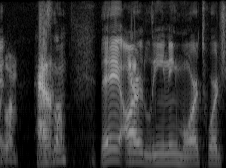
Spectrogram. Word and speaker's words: Haslam: However, it seems that the front office and owner, Jimmy, I never remember how to say his name, Haslam, I think is how you say it. Haslam.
